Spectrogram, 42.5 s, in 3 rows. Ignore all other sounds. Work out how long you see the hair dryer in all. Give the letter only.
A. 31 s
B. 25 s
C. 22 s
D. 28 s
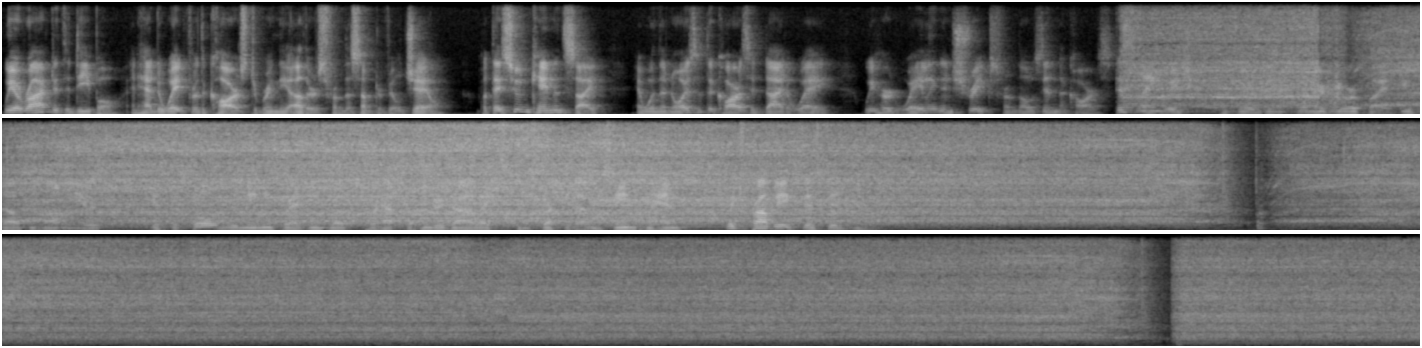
A.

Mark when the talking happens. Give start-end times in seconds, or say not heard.
0.0-22.9.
